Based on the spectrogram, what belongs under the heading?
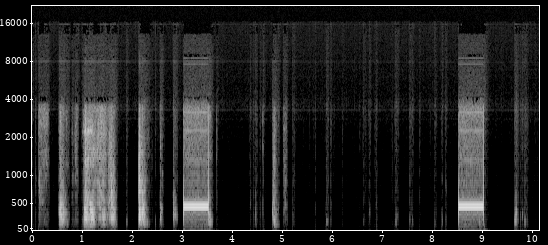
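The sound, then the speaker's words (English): Two steady electronic telephone beeps, each about half a second long, sound several seconds apart on a phone line held on hold, with brief bursts of faint noise and clicks between them. “Somebody's on hold. Do you hear that beeping sound?”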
